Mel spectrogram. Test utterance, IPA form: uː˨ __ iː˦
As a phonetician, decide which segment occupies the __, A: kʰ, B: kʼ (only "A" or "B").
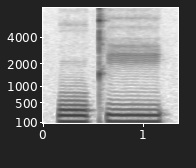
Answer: A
